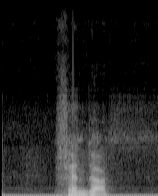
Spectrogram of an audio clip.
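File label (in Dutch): "Venda", Dutch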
